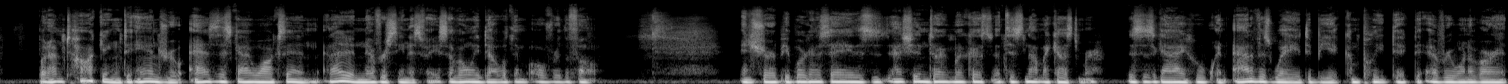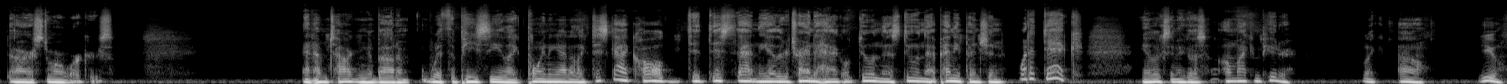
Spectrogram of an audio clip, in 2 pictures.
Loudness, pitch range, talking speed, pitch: -17 LUFS, 105-120 Hz, 225 wpm, 110 Hz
